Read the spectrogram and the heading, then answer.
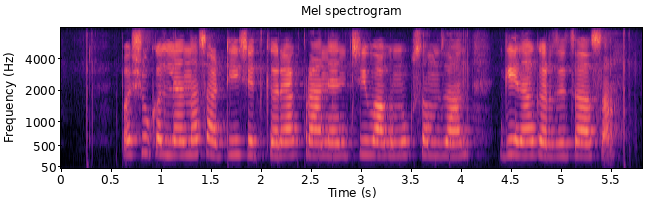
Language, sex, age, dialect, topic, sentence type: Marathi, female, 18-24, Southern Konkan, agriculture, statement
